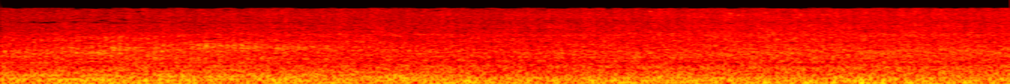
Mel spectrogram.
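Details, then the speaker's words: Toyota Revo idling after repair of grinding tensioner pulley bearing on the power steering belt side (bearing replaced, not assembly); steady even idle hum with no grinding or squeal; normal idle, noise gone. "okay na yung ano wala ng ah Ingay bago na"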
